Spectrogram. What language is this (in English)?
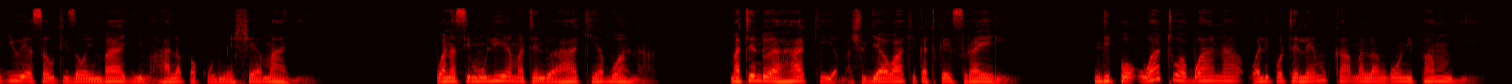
Swahili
